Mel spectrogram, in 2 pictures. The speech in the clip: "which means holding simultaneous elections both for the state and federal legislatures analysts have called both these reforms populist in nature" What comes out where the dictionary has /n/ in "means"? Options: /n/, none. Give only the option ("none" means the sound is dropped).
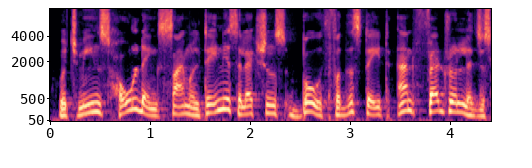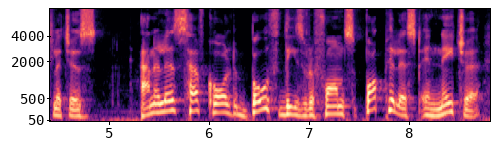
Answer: /n/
